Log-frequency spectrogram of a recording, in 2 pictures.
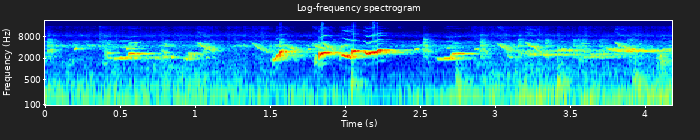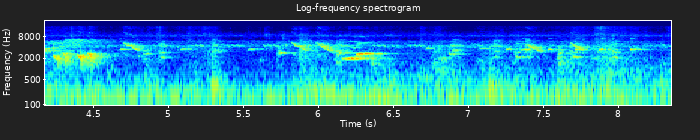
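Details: Aviary black-capped bulbul (kutilang emas) with a bright, quick jumble of slurred whistles near the start, followed by fainter chattering notes and high twittering from other birds.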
